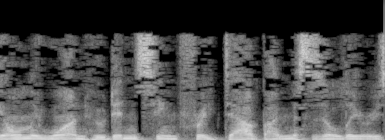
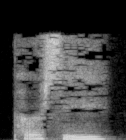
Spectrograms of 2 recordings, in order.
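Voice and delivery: sniffling; 7 semitones higher than usual. A narrator's reading. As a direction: call his name through tears. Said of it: "she sniffled".

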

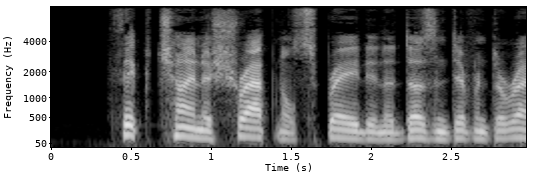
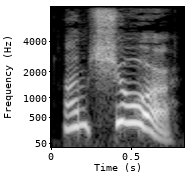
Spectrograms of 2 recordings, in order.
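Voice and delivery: very high, loud, tearful insistence; upset, almost crying; near tears; 6 dB louder than usual. A narrator's reading. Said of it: "She was nearly crying now".

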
